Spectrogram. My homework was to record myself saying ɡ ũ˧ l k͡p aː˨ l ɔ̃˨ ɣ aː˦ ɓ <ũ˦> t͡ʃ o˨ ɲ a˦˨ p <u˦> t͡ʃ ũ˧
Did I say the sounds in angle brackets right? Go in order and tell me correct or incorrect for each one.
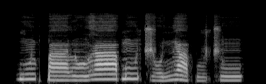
correct, incorrect: u˨

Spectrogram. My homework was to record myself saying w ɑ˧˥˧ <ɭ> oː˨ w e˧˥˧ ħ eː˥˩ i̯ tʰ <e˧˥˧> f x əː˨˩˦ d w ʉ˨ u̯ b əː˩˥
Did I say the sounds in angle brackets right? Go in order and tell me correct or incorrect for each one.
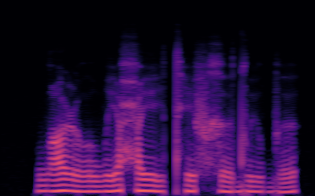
correct, correct

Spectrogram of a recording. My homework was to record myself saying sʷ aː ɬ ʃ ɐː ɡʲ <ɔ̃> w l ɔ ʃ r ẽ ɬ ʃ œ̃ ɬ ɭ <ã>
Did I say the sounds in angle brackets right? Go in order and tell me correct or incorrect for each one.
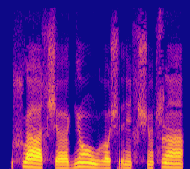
incorrect: ɔ̃ː, correct

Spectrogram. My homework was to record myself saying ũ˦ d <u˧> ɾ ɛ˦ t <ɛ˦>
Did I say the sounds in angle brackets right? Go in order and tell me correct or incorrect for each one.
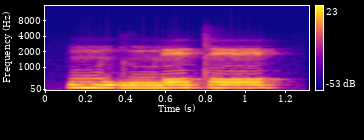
incorrect: ũ˧, correct

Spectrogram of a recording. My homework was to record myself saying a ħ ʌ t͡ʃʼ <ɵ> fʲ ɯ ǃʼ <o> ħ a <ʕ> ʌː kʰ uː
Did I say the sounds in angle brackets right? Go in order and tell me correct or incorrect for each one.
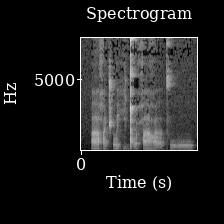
incorrect: o, correct, correct

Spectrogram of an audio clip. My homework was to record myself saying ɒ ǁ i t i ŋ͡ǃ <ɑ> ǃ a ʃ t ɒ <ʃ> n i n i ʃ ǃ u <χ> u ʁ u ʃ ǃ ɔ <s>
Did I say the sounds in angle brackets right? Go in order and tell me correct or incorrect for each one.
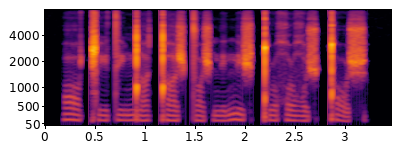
incorrect: a, correct, correct, incorrect: ʃ

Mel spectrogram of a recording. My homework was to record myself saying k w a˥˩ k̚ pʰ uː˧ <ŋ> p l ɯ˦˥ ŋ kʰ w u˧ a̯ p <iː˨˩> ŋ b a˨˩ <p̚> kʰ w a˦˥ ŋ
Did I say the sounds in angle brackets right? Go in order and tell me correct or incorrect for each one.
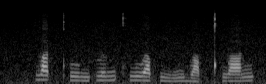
correct, incorrect: iː˩˦, correct

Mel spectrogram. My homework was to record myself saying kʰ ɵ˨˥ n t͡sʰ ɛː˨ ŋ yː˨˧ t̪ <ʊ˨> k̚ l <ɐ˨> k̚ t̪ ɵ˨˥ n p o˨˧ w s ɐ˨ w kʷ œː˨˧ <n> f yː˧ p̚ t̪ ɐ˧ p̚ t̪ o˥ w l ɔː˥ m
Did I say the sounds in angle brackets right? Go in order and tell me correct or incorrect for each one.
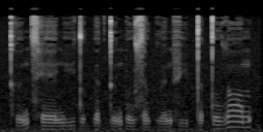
incorrect: ʊ˨˥, correct, incorrect: ŋ

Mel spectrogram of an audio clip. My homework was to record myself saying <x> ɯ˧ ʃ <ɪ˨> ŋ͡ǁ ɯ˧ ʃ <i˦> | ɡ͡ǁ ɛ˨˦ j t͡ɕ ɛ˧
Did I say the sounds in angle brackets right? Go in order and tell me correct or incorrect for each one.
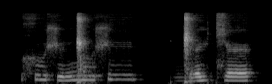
correct, correct, correct

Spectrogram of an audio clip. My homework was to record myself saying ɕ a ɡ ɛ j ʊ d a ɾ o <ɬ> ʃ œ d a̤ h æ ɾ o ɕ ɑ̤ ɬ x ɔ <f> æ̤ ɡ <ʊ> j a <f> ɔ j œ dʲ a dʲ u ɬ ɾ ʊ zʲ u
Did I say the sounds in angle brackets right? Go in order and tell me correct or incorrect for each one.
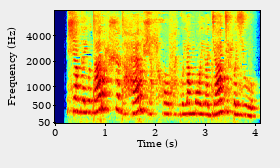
correct, correct, correct, incorrect: m

